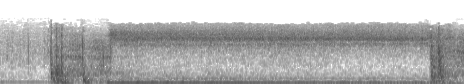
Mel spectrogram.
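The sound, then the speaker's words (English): A spacecraft airlock hatch opens at a moon colony, after a space suit is deflated: a couple of sharp clunks give way to a steady, loud hissing whir that holds for about three seconds, then ends with another clunk. No one speaks. “You can open the door. Hatch, contact.”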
